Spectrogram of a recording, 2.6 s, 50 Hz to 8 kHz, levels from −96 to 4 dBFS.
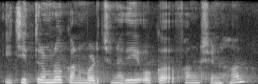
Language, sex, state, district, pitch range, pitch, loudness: Telugu, female, Telangana, Hyderabad, 225-255 Hz, 240 Hz, -17 LUFS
